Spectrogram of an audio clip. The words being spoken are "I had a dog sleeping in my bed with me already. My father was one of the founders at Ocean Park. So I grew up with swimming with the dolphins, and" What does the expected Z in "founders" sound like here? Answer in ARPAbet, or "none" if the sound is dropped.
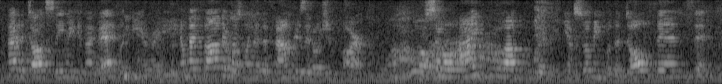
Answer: Z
